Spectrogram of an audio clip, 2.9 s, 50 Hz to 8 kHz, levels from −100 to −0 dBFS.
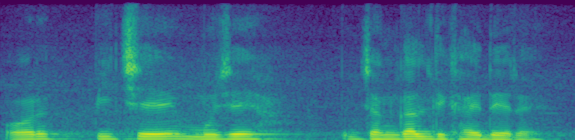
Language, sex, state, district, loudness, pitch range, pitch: Hindi, male, Arunachal Pradesh, Papum Pare, -16 LUFS, 125-135 Hz, 130 Hz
